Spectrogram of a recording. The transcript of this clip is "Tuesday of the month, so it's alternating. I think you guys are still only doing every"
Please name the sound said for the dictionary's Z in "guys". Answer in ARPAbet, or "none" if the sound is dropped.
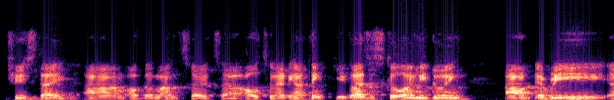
Z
